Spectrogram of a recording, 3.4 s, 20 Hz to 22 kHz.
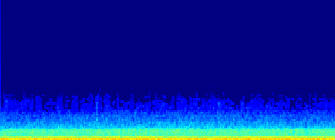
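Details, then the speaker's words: Ford vehicle with 9.75-inch rear axle, 85,000 miles, driving around 50 mph on drive side: steady low howl over road rumble; rear axle ring and pinion worn out. "so we have we're on the drive side of the opinion on their the ring and pinion it's just worn out by now our 85,000 miles it's due"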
